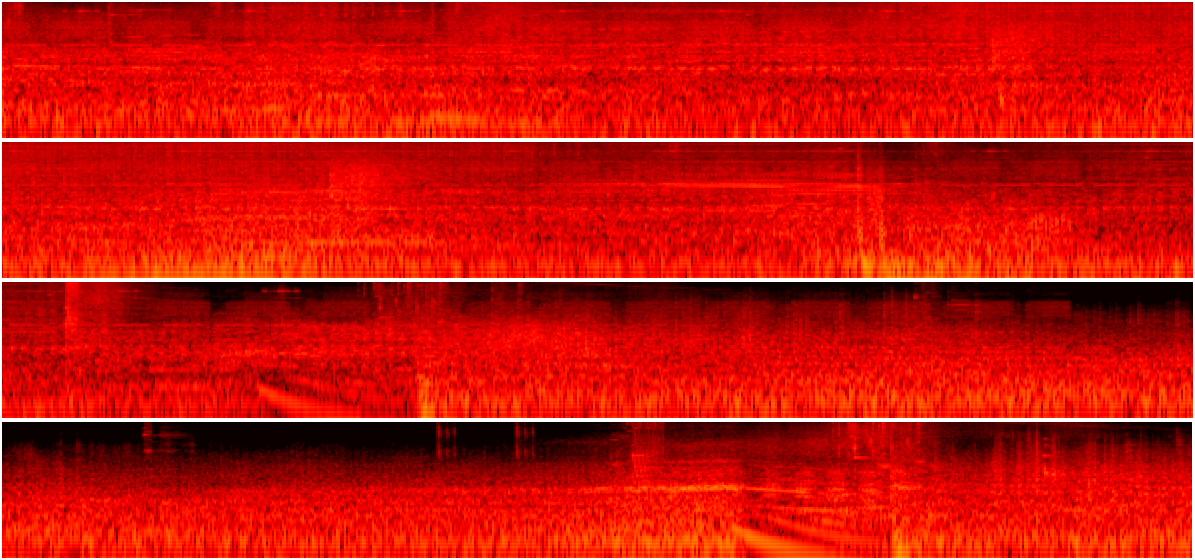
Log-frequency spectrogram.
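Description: A spaceship engine hums steadily.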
